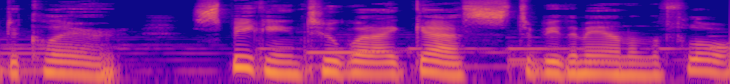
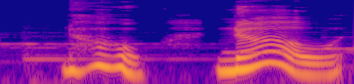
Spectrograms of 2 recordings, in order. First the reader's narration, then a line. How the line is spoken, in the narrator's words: Eddie shouted back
